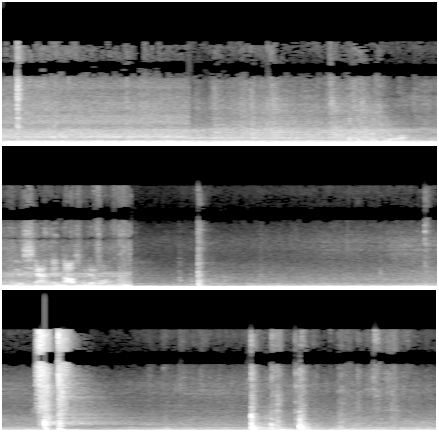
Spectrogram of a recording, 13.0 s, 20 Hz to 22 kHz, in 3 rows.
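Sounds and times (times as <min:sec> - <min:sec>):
nail gun shots: 0:09.0 - 0:09.8.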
